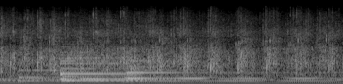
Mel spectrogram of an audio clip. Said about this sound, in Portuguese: Você pode dar uma salva de palmas para o Senhor?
